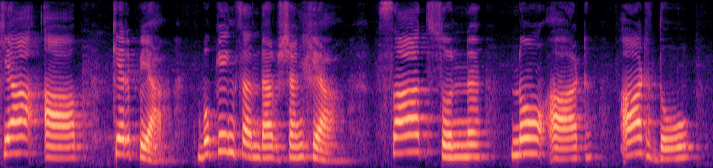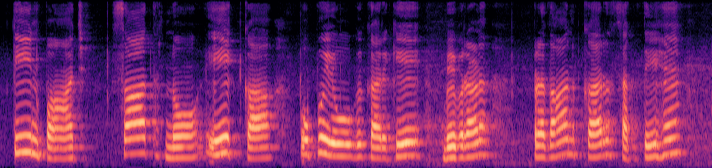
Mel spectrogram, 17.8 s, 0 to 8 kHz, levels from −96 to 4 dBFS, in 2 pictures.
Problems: none marked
